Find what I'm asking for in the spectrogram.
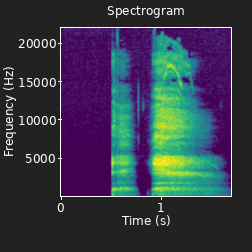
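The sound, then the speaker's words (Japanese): Soft, airy blowing into the listener's ears, heard as two faint breath puffs: a short one followed by a longer, steadier exhale. “お兄さんのお耳、いっぱい、ふうふうしちゃいますね。”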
